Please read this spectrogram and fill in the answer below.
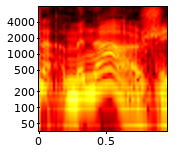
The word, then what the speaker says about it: Minhaj: Also coming up later on the show, we talked to Daily Show senior correspondent Hasan Minhaj. – Yeah. – He's coming up later. It's pronounced like Nicki Minaj.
